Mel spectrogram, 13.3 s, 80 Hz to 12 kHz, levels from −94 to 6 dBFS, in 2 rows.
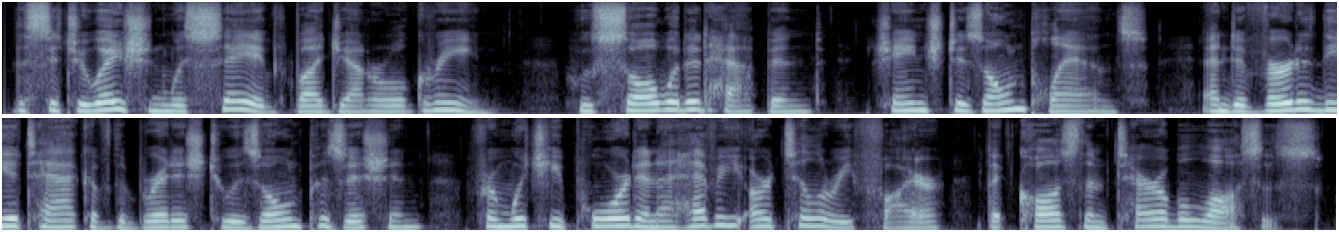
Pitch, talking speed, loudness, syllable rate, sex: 190 Hz, 185 wpm, -19 LUFS, 5.4 syllables/s, female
